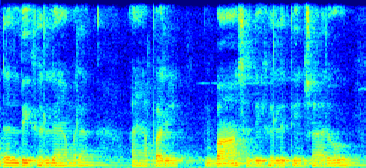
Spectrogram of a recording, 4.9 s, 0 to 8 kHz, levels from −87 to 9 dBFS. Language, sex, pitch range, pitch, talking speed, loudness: Bhojpuri, male, 120-130 Hz, 125 Hz, 160 wpm, -19 LUFS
